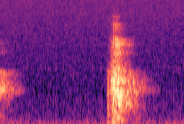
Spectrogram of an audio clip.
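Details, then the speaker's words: Imitated agonal breathing demonstrated in a CPR safety class: a lone heavy, gasping breath after a long pause, resembling sleep-apnea-like gasps; in an unconscious person this indicates cardiac arrest. "이런 두 가지 제가 지금 보여드린 호흡은 사실은 돌아가시기 전에 마지막 호흡, 바로 임종 전에 호흡일 가능성이 있습니다."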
